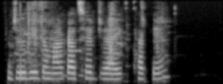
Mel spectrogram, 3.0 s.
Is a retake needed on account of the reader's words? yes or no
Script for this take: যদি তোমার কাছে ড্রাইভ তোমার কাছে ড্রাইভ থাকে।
yes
